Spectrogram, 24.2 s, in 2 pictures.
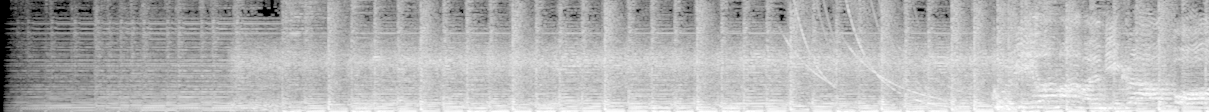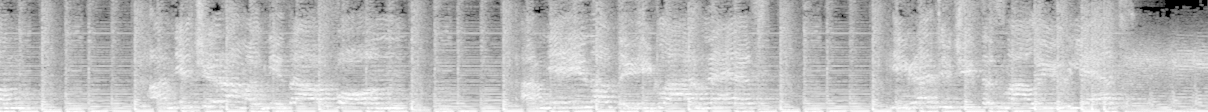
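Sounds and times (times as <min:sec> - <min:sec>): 
guitars playing: 0:00.2 - 0:24.1.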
